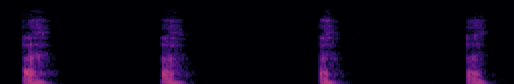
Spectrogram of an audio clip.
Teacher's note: it's like you stop the sound using your glottis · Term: glottal stop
